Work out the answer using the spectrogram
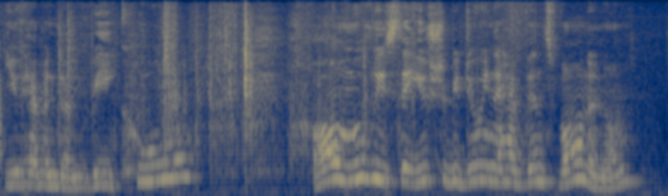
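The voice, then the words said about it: Shouting. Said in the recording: “Why are you yelling”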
